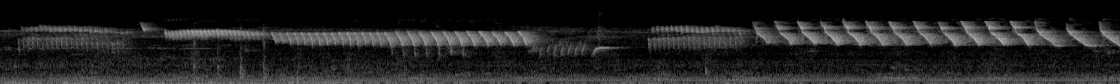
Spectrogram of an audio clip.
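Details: Mosaic canary, a white-ground colour mutation, delivering a long varied song: high buzzing trills, a fast rattling run, a brief pause, then a quick series of steeply falling chirps repeated rhythmically.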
